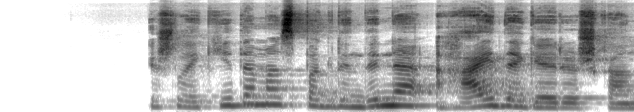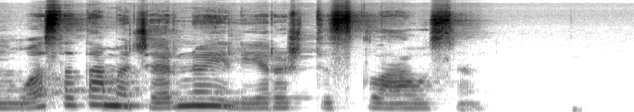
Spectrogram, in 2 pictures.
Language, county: Lithuanian, Marijampolė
